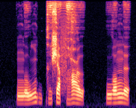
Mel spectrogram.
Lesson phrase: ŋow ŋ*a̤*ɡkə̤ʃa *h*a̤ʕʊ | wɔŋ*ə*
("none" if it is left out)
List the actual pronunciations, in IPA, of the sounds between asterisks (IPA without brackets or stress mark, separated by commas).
ə̤, f, ə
